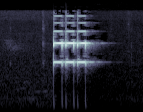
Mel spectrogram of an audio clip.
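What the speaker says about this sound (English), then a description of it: "this will basically just beep when it gets to a voltage which would be problematic for the cells" A small Chinese LiPo low-voltage alarm gives a quick burst of four shrill, rapid electronic beeps, close and clear against silence.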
